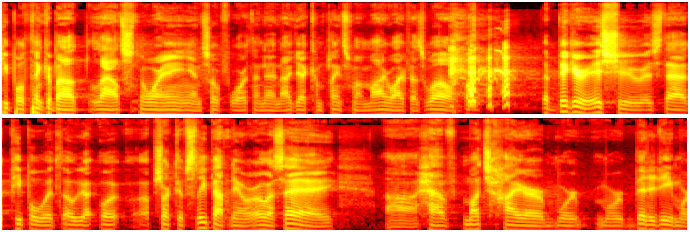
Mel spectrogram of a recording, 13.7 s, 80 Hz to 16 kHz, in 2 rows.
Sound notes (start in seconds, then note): 4.4 laughing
